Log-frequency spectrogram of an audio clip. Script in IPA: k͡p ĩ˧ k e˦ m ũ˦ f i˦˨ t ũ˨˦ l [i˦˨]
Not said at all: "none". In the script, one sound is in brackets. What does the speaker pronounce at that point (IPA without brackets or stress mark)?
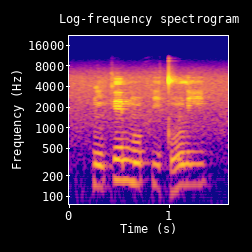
i˦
